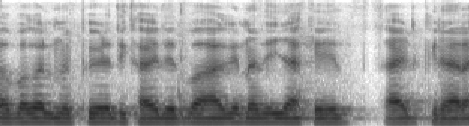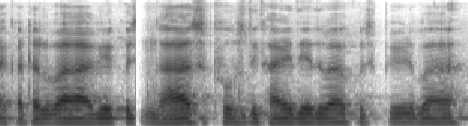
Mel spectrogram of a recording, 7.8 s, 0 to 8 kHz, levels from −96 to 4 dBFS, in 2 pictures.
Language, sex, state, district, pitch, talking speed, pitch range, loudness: Bhojpuri, male, Uttar Pradesh, Deoria, 105 Hz, 185 wpm, 100-105 Hz, -18 LUFS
